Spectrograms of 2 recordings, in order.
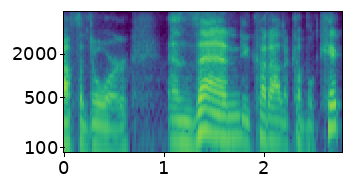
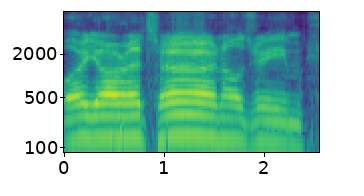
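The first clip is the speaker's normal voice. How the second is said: loud, very slow voice, every word drawn out; 5 dB louder than usual. Imitating how a film character sounds: Courage the Cowardly Dog mummy voice. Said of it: "That's how she sounds like".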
